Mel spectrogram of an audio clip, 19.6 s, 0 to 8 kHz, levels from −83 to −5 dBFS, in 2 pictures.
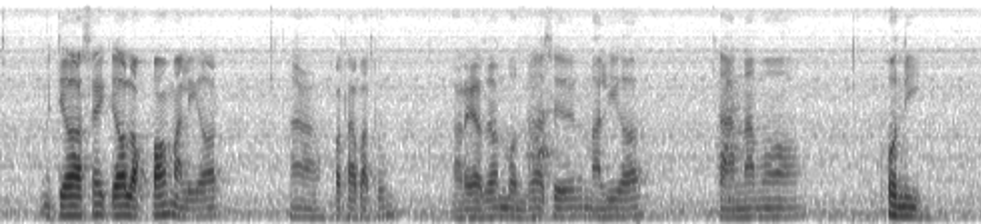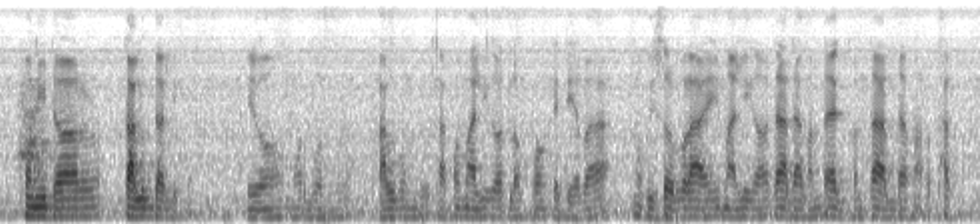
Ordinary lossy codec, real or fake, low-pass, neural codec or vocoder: none; real; 7.2 kHz; none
